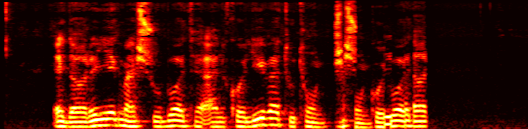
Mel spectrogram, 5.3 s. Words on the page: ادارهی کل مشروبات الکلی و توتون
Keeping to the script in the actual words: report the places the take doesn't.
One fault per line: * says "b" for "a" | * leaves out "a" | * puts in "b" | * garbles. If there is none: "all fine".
* leaves out "کل"
* garbles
